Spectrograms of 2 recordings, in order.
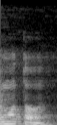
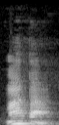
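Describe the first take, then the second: First: Both vowels are pronounced as a rounded 'o'. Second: Both vowels are pronounced as an open 'a'. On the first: The speaker calls it right. "Harus dibaca moto" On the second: The speaker calls it wrong. "Tidak boleh dibaca mata"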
